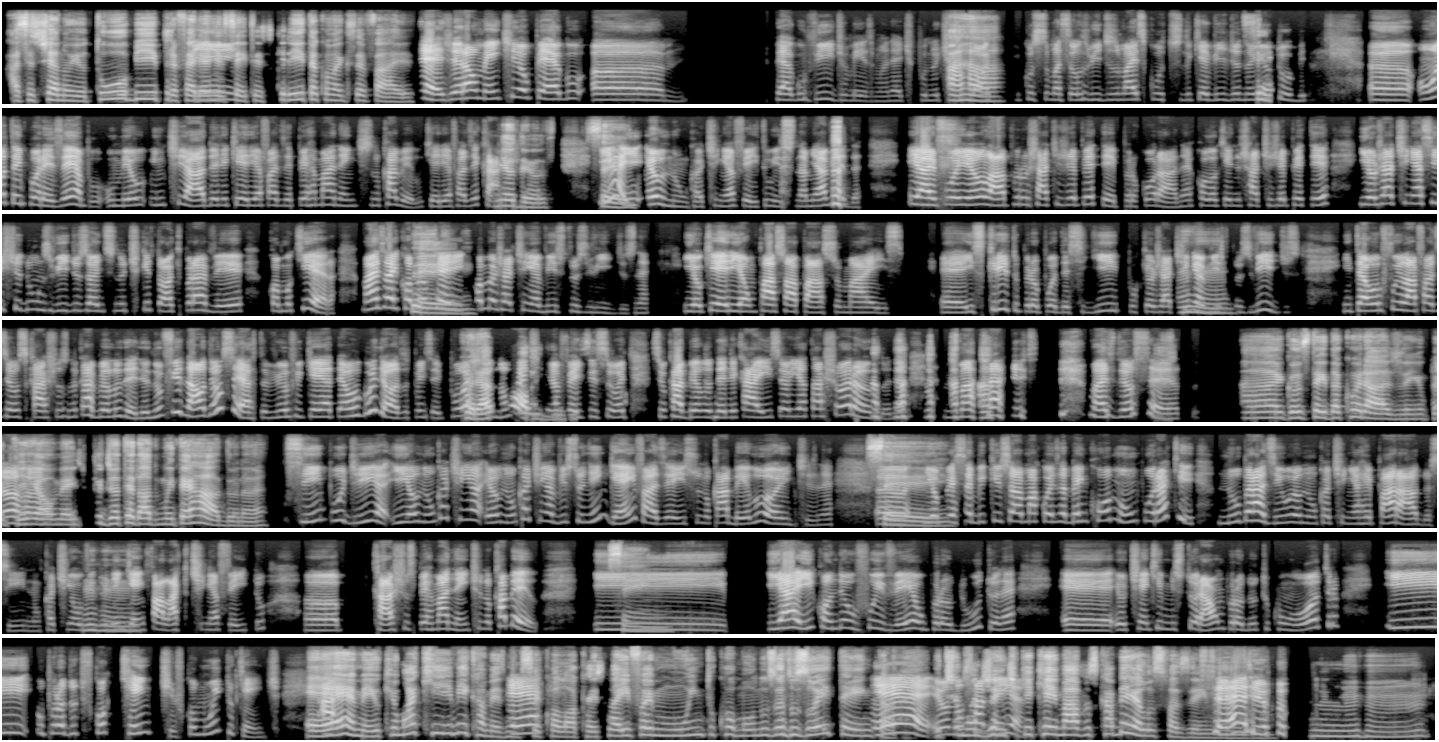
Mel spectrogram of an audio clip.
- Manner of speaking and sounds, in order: chuckle; tapping; other noise; laugh; laughing while speaking: "Mas"; laughing while speaking: "Sério?"
- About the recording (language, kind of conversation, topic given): Portuguese, podcast, O que te motivou a aprender por conta própria?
